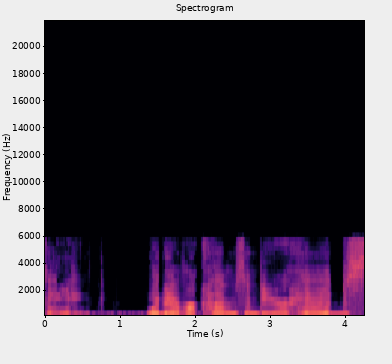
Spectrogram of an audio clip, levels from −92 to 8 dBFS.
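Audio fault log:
throughout, wrong sample rate: the whole thing runs at half speed and sits a full octave low, 12 semitones down, so the speech comes out deep, slow and dragging. Speed and pitch drop together by exactly the same factor, which is the giveaway that nothing was resampled. The samples are just being clocked out slower than they went in, which fits audio captured at 48 kHz being played back as if it were 24 kHz.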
